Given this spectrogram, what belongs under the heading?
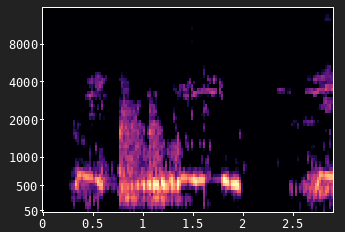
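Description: Beauty Homer pigeons cooing nearby, a few soft throaty coos in short bursts separated by brief pauses, clear and alone with no other noise.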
